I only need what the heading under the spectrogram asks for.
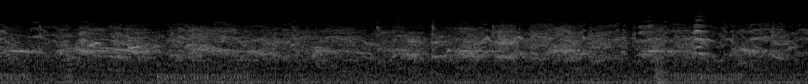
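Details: Breeding colony of hundreds of Arctic terns, Rottumerplaat, the Netherlands, 4 June 2023; loud, dense squawking from many birds, harsh strident calls overlapping continuously, some closer bursts around the middle and end.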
